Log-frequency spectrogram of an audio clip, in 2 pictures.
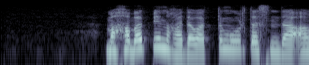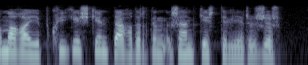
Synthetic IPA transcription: mɑχɑbɑt̪̚pe̞nʁɑd̪ɑwɑt̪ːəɴwo̞ɾt̪ɑsənd̪ɑʔɑlˠmɑʁɑjəpkʲʰʏjkʲʰe̞ʃkʲe̞nt̪ʰɑʁd̪əɾd̪əɴʒ̥ɑŋkʲʰe̞ʃt̪ɪle̞ɾɪʒʏɾ

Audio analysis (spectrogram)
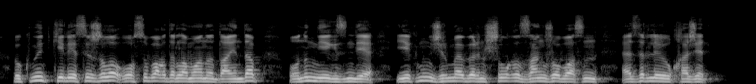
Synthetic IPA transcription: ʏkʲɪme̞t̪kʲʰe̞le̞sɪʒəlˠəwʔo̞səbɑʁd̪ɑɾlˠɑmɑnəd̪ɑjənd̪ɑp̚ | wo̞nəɴne̞ɡʲɪzɪnd̪e̞je̞kʲɪməɴʒijəɾmɑbɪɾɪnʃɪʒəlˠʁəzɑɴʒo̞bɑsənæzɪɾle̞wɪqʰɑʒe̞t̪̚

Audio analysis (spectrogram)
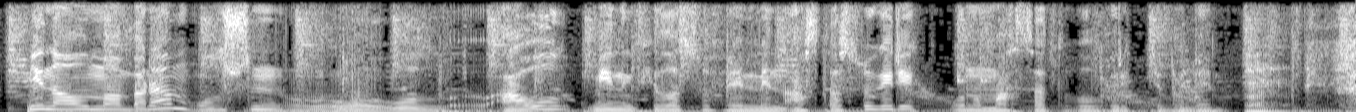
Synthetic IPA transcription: me̞nɑwəlˠəmɑbɑɾɑmwo̞lˠʏʃɪnwo̞lˠɑwəlˠme̞nɪŋfʲilˠoso̞fʲijame̞nɑst̪ɑsukʲʰe̞ɾe̞kwo̞nəɴmɑqsɑt̪əbo̞lˠukʰʲeɾek̚d̪e̞pːolʲejmɪz

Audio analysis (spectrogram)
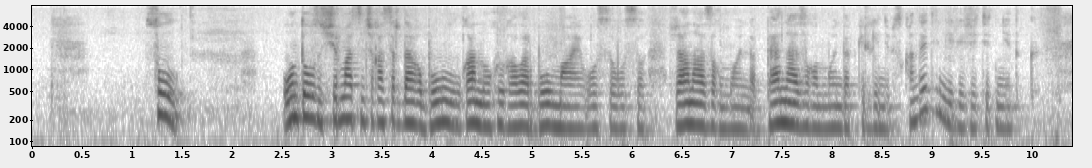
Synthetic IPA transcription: so̞lˠ | wo̞nt̪oʁəzʒijəɾmɑsənʃəqʰɑsəɾd̪ɑʁəbo̞lˠʁɑnwo̞qijʁɑlˠɑɾbo̞lˠmɑjwo̞səwo̞səʒ̥ɑnɑzəʁənmo̞jənd̪ɑp̚t̪ʰænɑzəʁənmwojənd̪ɑp̚kʲʰe̞lɡʲed̪e̞bɪzqʰɑnd̪ɑjd̪eŋɡʲe̞jɡʲe̞ʒe̞t̪e̞t̪ɪne̞d̪ɪk

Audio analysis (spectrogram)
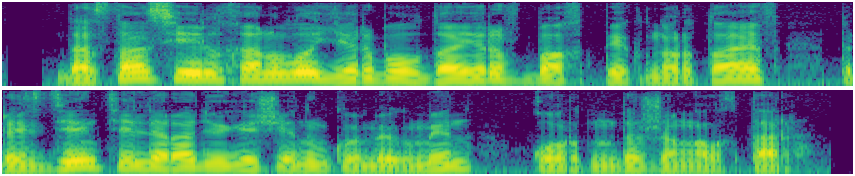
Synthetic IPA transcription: d̪ɑst̪ɑnsejɪlˠχɑnulˠəje̞ɾbolˠd̪ɑjiɾofbɑqə̥t̪̚be̞knʊɾt̪ɑje̞f | prʔe̞zijd̪ʲe̞nt̪ʰːe̞le̞ɾadʲijo̞kʲʰe̞ʃe̞nɪŋkʲʰɵme̞ɡʲɪme̞ɴqʰo̞ɾt̪ənd̪əʒɑɴɑlˠəq̚t̪ɑ̰ɾ

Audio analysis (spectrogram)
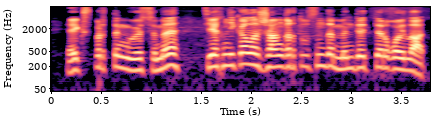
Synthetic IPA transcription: e̞kspe̞rt̪ːɪŋwɵsɪmɪ | t̪ʰe̞χnijkɑlˠəqʒɑɴʁəɾt̪usənd̪ɑmɪnd̪e̞t̪ːe̞ɾqʰo̞jəlˠɑd̪ə

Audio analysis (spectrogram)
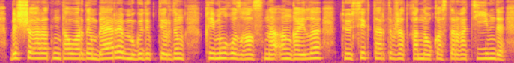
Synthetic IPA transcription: bɪzʃəʁɑɾɑt̪ənt̪ʰɑwɑɾd̪əɴbæɾɪmʏɡʲɪd̪ɪk̚t̪e̞ɾd̪ɪŋqʰijməlˠqʰo̞zʁɑlˠəsənɑʔəɴʁɑjlˠət̪ʰɵse̞k̚t̪ʰɑɾt̪əpʒɑt̪̚qɑnːɑwqɑst̪ɑɾʁɑt̪ʰijɪmd̪ɪ

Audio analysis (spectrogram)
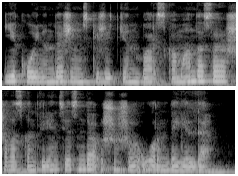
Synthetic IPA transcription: je̞kʲwo̞jənənd̪ɑʒe̞ŋɪskʲe̞ʒe̞t̪̚kʲe̞nbɑɾəskʰo̞mand̪asəʃəʁəskʰo̞nfʲe̞ɾʲe̞nt̪sɨjasənd̪ɑʔʏʃɪnʃɪwo̞ɾənd̪ɑkʲʰe̞ld̪ɪ

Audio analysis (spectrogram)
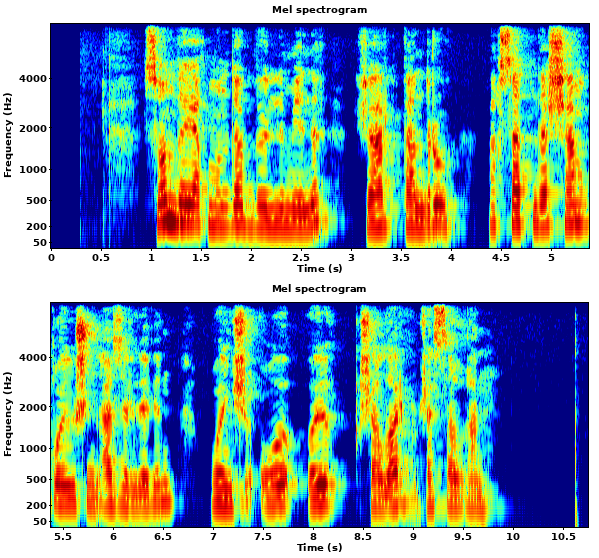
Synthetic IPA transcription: so̞nd̪ɑjɑqmʊnd̪ɑbɵlɪme̞nɪ | ʒ̥ɑɾəp̚t̪ʰɑnd̪əɾu | mɑqsɑt̪ənd̪ɑʃɑmqʰo̞juʏʃɪnæzɪɾd̪eɡ̪ʲen | wo̞jənʃɑʊjqʃɑlˠɑɾʒɑsɑlˠʁɑn

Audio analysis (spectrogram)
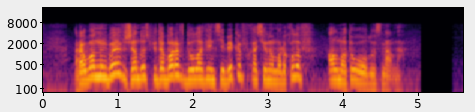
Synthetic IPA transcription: rʔɑwɑnːəŋbɑje̞fʒɑnd̪o̞spʲed̪ɑbɑɾofd̪olˠɑt̪ensebe̞kofχɑsenomɑɾqʊlˠof | ɑlˠmɑt̪əwo̞blˠəsənɑ̰n̰

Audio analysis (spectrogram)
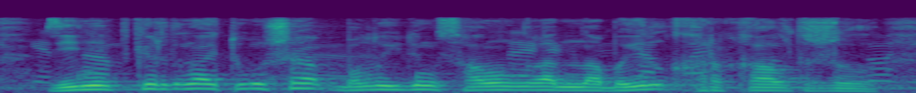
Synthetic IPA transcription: ze̞jnet̪kʲe̞ɾd̪ɪŋɑjt̪uənʃɑbʊlˠʏjd̪ɪŋsɑlˠəɴʁɑnənɑbəjəlˠqʰəɾəqɑlˠt̪əʒəlˠ

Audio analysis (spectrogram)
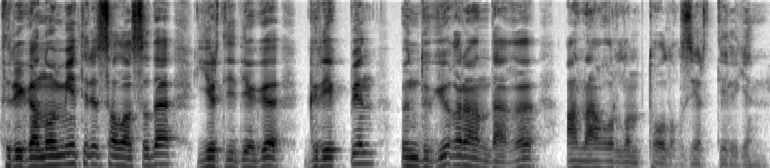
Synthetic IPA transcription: t̪riɡano̞mʲe̞t̪rʲijsɑlˠɑsəd̪ɑje̞ɾt̪e̞d̪e̞ɡʲɪɡɾʲe̞k̚pe̞n | ʏnd̪ɪɡʲe̞qʰɑɾɑʁɑnd̪ɑʁə | ɑnɑqʰʊɾlˠəmt̪ʰo̞̰lˠə̰qze̞̰ɾt̪ːe̞̰lɡʲe̞̰n

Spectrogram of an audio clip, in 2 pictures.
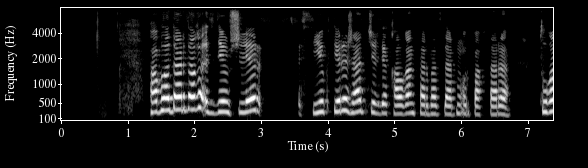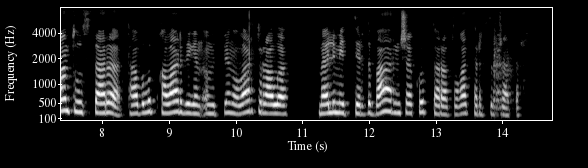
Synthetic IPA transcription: pʰɑblˠod̪ɑɾd̪ɑʁəɪzd̪e̞wʃɪle̞ɾ | sʏje̞kt̪e̞ɾɪʒɑt̪ʒ̥e̞ɾd̪e̞qʰɑlˠʁɑnsɑɾbɑzd̪ɑɾd̪əɴʊɾpɑqt̪ɑɾə | t̪ʰuʁɑnt̪ʰuəst̪ɑɾət̪ʰɑbəlˠəp̚qʰɑlˠɑɾd̪e̞ɡʲe̞nʏmɪt̪̚pe̞nwo̞lˠɑɾt̪ʰuɾɑlˠə | mælɪme̞t̪ːe̞ɾd̪ɪbɑɾənʃɑkʲʰɵp̚t̪ʰɑɾɑt̪uʁɑt̪ʰəɾəsəpʒɑt̪əɾ

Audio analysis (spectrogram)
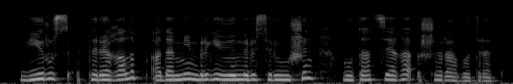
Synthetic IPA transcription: vʲijɾust̪ʰɪɾɪʁɑlˠəpɑ̰d̪ɑmːe̞nbɪɾɡʲe̞wɵmɪɾʏsɪɾuʏʃɪnmut̪at̪sɨjaʁɑʔʊʃəɾɑpwo̞t̪əɾɑd̪ə

